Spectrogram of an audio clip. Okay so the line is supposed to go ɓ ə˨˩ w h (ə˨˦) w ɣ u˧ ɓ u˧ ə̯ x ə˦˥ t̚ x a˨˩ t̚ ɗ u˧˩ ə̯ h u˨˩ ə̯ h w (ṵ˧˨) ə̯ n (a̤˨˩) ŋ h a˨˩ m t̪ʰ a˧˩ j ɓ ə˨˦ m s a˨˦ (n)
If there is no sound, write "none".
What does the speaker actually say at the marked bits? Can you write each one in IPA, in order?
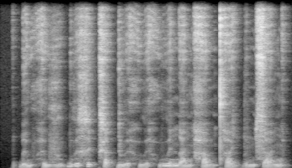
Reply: ə˨˩, u˧, a˨˦, ŋ

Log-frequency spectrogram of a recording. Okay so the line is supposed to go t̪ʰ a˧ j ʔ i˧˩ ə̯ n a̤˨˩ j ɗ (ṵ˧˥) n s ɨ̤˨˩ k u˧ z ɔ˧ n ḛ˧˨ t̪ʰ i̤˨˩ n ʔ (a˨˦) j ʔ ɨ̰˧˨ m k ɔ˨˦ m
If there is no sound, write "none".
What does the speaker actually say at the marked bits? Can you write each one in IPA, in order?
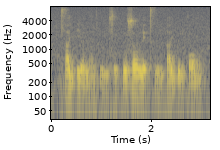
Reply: ṳ˨˩, a˧

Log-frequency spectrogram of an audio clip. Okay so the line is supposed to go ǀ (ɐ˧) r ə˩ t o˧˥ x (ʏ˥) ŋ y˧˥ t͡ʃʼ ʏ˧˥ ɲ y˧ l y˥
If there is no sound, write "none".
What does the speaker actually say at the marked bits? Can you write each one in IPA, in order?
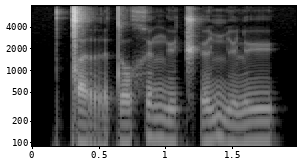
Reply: ɐ˧, ʏ˥

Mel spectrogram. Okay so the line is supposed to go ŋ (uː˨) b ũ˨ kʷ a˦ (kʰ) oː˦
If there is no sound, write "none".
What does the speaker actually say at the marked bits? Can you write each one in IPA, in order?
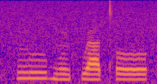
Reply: uː˦, tʰ

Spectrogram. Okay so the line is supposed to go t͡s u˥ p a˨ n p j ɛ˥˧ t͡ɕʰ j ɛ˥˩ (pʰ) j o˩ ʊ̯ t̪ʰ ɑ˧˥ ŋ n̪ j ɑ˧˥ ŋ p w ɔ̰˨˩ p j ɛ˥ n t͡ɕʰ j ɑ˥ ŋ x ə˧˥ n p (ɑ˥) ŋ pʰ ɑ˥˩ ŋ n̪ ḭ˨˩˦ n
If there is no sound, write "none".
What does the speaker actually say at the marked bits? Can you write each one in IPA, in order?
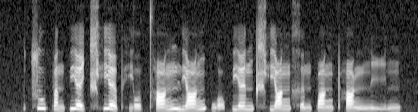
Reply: pʰ, ɑ˥

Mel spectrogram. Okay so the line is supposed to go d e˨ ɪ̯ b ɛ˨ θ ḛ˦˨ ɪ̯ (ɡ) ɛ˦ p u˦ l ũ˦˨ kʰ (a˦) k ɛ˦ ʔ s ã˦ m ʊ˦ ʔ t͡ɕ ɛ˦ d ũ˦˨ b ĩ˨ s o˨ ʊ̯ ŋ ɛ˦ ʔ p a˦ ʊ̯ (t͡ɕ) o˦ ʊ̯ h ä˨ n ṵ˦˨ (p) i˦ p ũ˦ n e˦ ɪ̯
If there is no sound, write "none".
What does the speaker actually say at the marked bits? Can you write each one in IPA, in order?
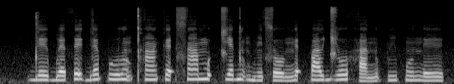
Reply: ɡ, ã˦, d͡ʑ, p

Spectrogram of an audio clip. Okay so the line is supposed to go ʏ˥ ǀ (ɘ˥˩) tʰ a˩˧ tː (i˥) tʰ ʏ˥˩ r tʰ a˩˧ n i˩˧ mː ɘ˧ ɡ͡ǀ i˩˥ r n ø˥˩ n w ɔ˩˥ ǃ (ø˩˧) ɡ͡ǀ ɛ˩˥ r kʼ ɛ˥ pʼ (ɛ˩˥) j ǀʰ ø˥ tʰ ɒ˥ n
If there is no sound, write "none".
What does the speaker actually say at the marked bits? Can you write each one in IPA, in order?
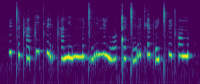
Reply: ɘ˧, i˥, ø˩˧, ø˩˥

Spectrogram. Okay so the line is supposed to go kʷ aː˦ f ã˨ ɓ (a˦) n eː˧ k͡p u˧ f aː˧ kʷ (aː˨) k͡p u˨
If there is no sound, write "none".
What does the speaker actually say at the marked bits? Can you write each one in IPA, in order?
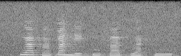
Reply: a˦, aː˨

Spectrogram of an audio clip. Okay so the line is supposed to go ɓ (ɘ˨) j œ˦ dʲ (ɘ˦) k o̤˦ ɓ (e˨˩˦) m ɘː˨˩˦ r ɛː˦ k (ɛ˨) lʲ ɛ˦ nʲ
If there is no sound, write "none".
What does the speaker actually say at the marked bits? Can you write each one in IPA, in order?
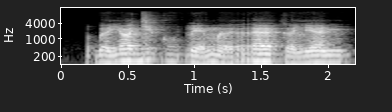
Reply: ɘ˨, ɘ˦, e˨˩˦, ɘ˨

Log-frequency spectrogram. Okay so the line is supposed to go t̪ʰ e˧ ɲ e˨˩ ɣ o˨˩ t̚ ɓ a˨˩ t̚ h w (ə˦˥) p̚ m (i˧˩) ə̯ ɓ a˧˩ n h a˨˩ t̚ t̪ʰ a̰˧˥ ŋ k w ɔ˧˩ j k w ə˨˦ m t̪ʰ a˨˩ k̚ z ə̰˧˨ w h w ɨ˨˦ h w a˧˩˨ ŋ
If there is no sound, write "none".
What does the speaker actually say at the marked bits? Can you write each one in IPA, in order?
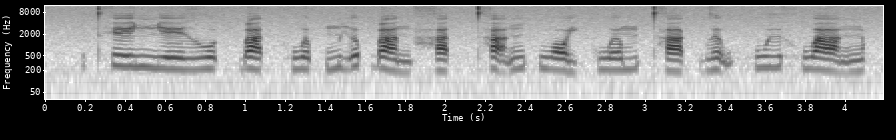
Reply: ə˨˩, ḭ˧˥

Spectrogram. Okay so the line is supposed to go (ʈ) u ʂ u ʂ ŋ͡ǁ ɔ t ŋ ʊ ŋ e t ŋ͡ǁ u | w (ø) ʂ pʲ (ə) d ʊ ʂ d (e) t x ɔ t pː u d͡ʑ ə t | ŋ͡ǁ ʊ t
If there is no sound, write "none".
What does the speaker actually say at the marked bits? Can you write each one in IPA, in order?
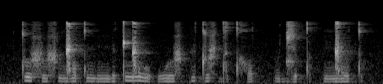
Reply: t, u, ə, e

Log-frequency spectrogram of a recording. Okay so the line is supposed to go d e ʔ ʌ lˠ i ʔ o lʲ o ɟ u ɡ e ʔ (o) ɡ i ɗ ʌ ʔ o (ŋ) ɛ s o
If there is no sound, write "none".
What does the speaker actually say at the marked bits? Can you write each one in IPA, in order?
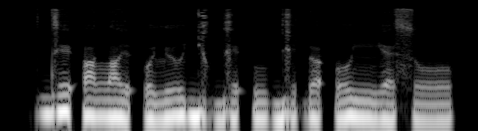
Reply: u, ɲ

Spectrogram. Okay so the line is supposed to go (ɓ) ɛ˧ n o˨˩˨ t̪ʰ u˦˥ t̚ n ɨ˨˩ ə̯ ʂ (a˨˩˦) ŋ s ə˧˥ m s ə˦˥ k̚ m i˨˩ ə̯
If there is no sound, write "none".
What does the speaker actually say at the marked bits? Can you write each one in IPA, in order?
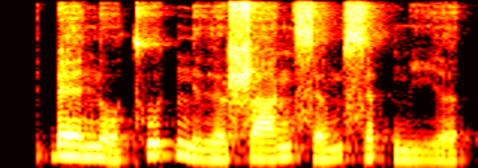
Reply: ɓ, a˧˥

